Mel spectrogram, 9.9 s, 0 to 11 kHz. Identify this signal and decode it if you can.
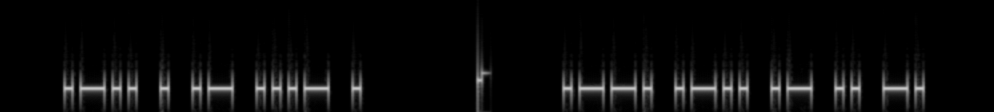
Morse code, heard as a keyed tone, about 15 wpm, 700 Hz. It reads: LEAVE PLAIN
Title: Sentences from Top 400 Words - New Word Drill - 15wpm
